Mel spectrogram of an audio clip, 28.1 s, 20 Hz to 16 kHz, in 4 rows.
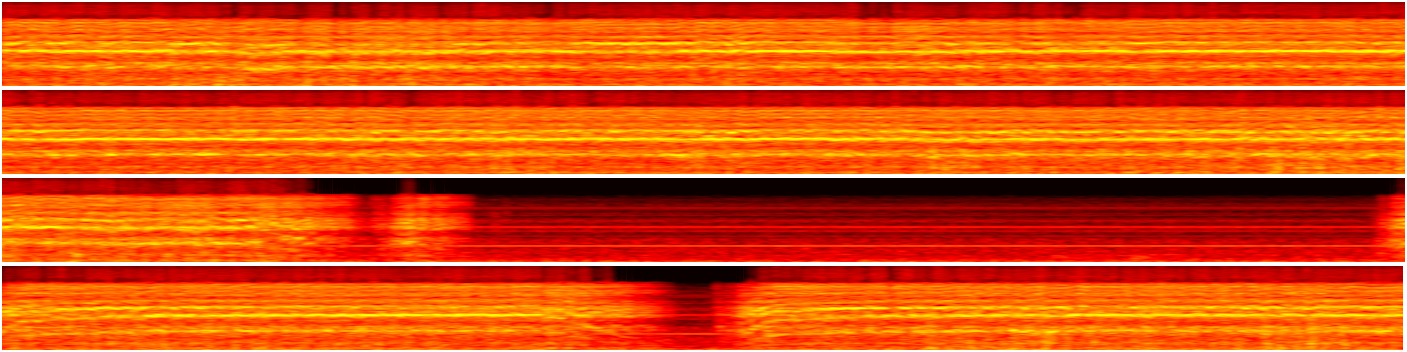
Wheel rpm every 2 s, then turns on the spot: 220, 220, 230, 230, 240, 230, 230, 160, 0, 0, 100, 200, 130, 220.
none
